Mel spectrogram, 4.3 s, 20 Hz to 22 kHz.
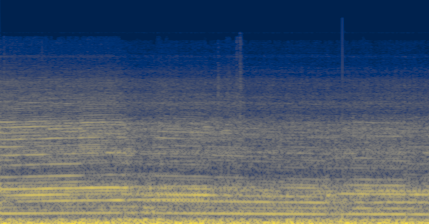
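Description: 1999 Spec Miata's 1.8-litre four-cylinder engine running hard at about 6,000–6,400 rpm in fifth gear, heard from inside the cockpit. The pitch eases down slightly in the first second or two as the revs drop, then holds steady.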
